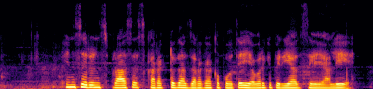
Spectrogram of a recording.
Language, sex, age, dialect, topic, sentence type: Telugu, female, 41-45, Southern, banking, question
